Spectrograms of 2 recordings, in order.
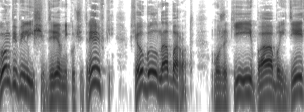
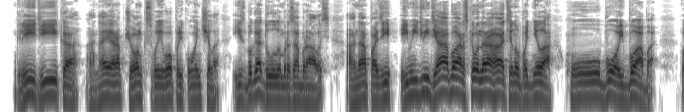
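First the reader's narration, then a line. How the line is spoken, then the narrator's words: Admiring women. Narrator (Russian): Восхищались обитательницы Кучетряевки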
